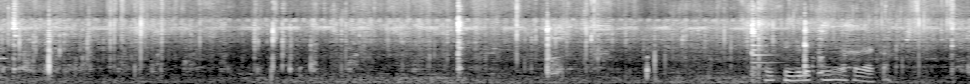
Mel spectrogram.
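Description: Hot oil sizzling steadily in woks over wood fires, with boiled eggs frying, and irregular sharp clinks of a metal spatula against the pan and plate.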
